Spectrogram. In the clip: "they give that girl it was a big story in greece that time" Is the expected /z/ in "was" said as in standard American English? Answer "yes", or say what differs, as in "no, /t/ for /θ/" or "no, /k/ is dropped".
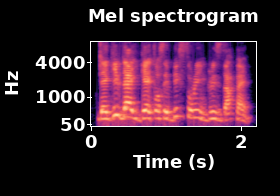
no, /s/ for /z/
